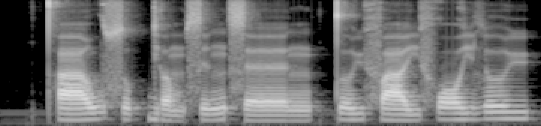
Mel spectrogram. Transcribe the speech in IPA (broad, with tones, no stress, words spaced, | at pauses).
t̪ʰaː˨˥wsʊ˨˥k̚ jɐ˨˩msɪ˨˥ŋ sɛː˨ŋ | t̪ɵ˨˧ɥfaː˨jfɔː˧jlɵ˥ɥ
